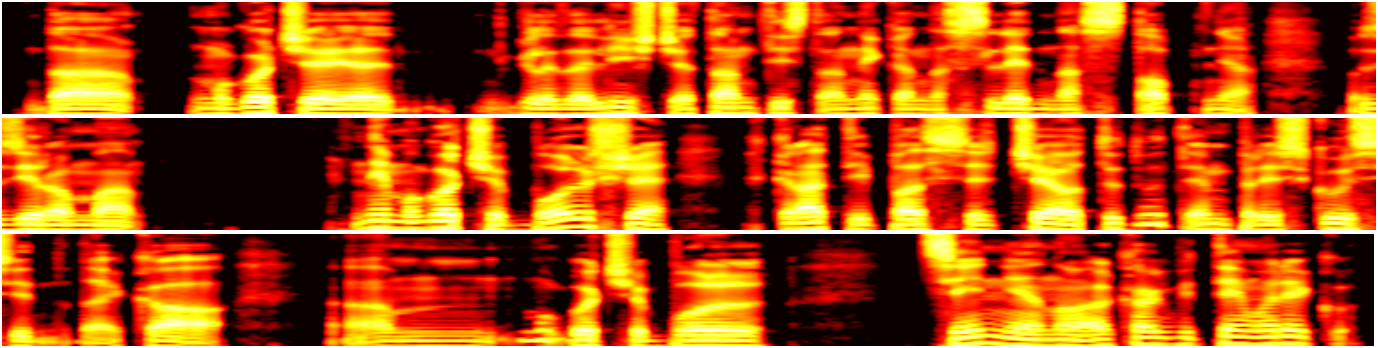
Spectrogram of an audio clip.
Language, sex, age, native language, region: Slovenian, male, 18-29, Slovenian, Drava region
